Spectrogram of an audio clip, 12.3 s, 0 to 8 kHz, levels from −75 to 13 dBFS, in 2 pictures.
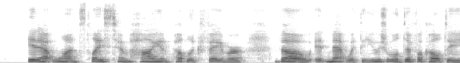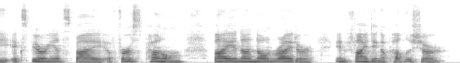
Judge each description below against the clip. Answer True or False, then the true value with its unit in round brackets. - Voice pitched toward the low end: False (205 Hz)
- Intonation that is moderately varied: False (1.6 semitones)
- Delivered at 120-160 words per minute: True (140 wpm)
